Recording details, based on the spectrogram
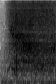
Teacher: The F sound, voiceless, is just air.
